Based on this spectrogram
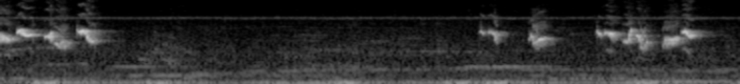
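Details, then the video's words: Red-billed leiothrix sings three quick whistled notes at the start, falls silent for several seconds, then delivers a second phrase of spaced, slurred whistles. "Chim Quế Lâm kích giọng hay, căng lửa - Burung Robin Gacor | Chim Kim Oanh Mỏ Đỏ"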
